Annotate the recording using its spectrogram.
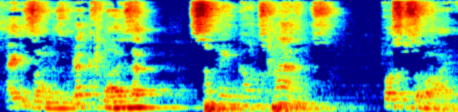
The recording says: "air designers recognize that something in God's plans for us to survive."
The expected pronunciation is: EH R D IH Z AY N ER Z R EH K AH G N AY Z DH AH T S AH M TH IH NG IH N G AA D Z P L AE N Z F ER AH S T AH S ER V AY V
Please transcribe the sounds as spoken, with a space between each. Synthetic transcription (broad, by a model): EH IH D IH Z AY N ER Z R EH K AH G N AY Z DH AH T S AH M TH IH NG IH N G AA D Z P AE N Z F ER AH S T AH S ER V AY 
